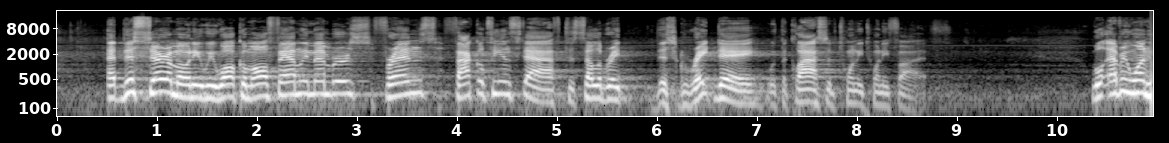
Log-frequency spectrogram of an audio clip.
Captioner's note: applause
